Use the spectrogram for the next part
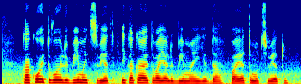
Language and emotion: Russian, neutral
